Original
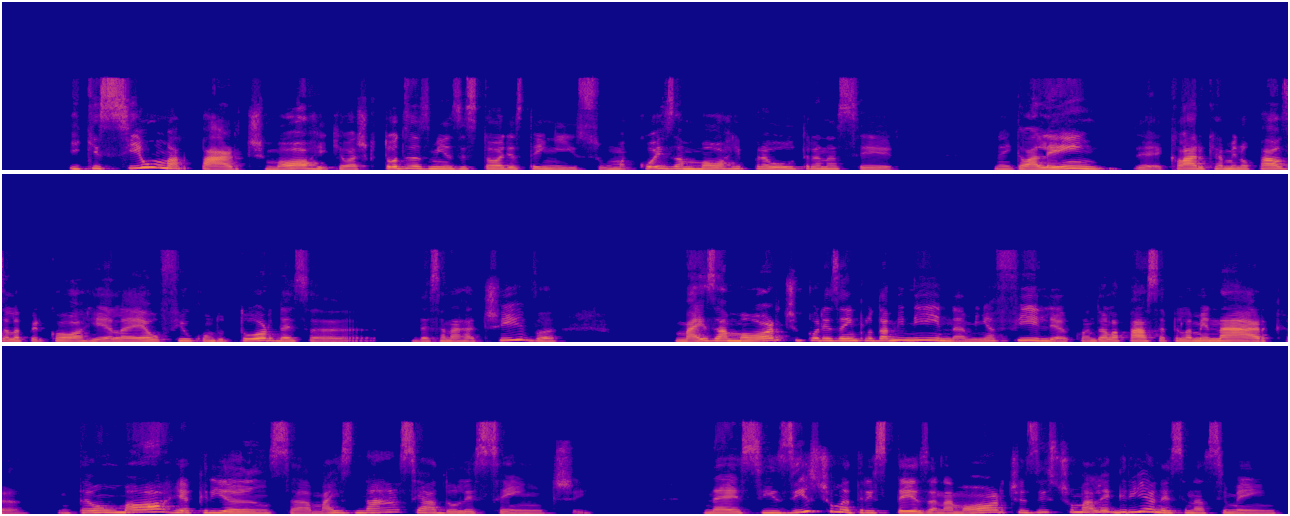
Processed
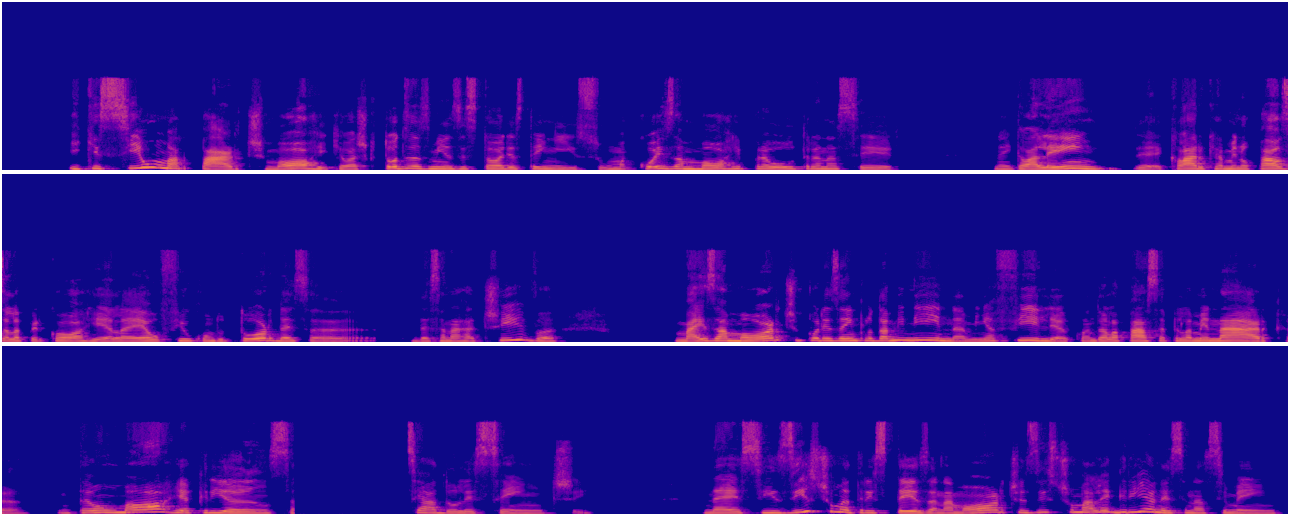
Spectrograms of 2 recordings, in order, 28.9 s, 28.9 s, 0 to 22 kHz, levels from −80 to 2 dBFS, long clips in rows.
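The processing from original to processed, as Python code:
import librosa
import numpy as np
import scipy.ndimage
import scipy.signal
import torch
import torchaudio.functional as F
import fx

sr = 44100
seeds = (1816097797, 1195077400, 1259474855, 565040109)

y = fx.high_shelf(x, sr, hz=2800.0, db=9.0, at=(9.2, 9.88))
y = fx.edit(y, sr, fx.room_tone_fill(start_s=21.48, length_s=0.86), tone=tone)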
